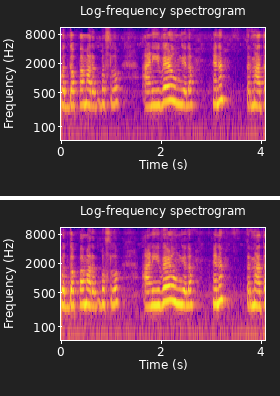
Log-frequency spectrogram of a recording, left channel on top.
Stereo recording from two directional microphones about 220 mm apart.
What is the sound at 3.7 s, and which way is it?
Speech, 15° left (ahead or behind).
